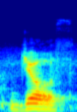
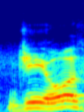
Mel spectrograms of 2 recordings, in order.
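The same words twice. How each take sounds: First: The words are merged into one syllable, dos. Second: The two words are said separately, two syllables. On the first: "vai ficar de os" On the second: "em vez de falar de os"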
